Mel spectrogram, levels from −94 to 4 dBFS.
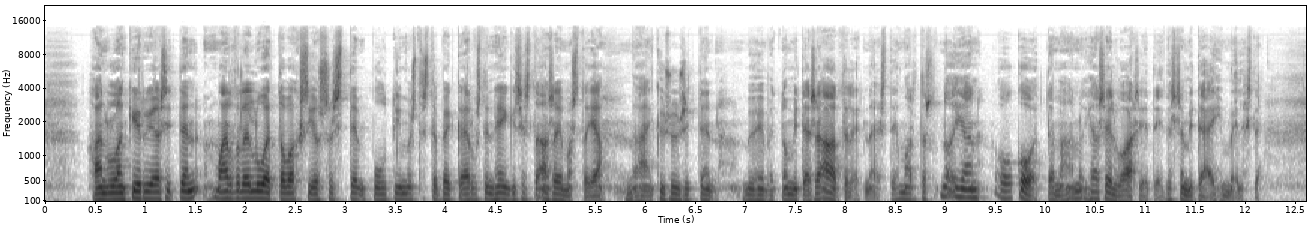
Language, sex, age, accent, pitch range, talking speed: Finnish, male, 60-79, native, 110-125 Hz, 190 wpm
